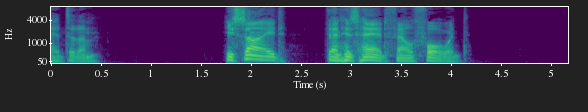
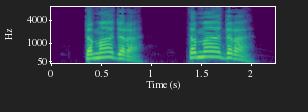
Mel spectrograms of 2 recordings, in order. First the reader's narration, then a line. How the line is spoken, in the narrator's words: cried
